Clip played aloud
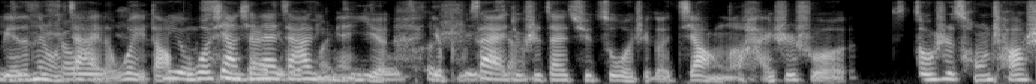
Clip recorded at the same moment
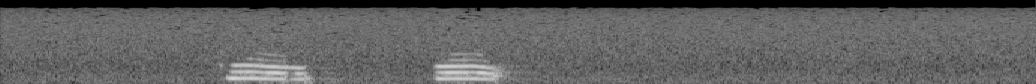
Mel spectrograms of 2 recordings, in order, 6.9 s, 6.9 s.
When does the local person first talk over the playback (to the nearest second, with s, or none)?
2 s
